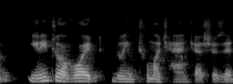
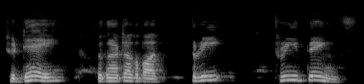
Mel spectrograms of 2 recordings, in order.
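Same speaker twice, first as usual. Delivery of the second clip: higher, louder, fast and energetic; big animated presenter; 4 semitones higher, 4 dB louder than usual. Shown as a demonstration. Coach demos big gestures, energetic presenter. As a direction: open big like you own the room. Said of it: "I'm taking up the screen".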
